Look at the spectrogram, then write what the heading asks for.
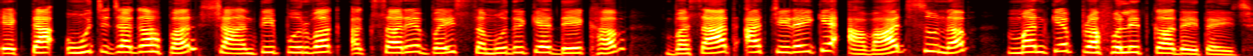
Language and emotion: Maithili, happy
